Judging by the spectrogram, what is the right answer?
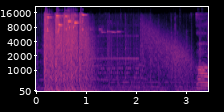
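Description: Two guns fire together in the virtual reality game Boneworks. A dense, loud burst of rapid shots lasts about a second and then decays into ringing, fading echoes, and a new noise starts at the very end.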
